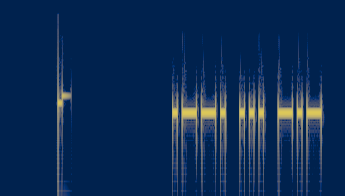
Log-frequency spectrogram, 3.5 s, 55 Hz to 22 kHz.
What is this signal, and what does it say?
Morse code, heard as a keyed tone, about 25 wpm, 700 Hz. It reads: PSK
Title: USA Call Sign Postfixes - 3 Letters 25wpm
